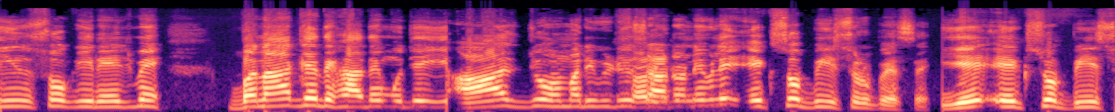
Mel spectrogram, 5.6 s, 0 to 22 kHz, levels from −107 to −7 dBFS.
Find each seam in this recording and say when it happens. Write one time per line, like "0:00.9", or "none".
0:02.2
0:04.6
